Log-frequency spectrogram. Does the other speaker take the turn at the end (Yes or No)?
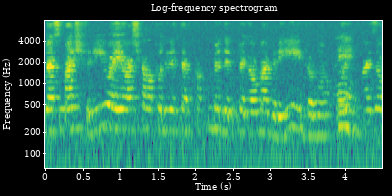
Yes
